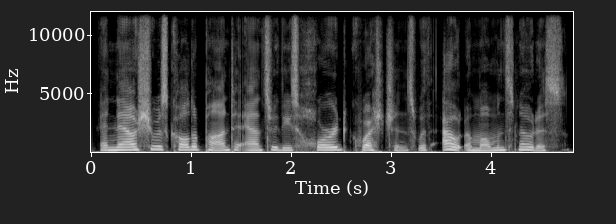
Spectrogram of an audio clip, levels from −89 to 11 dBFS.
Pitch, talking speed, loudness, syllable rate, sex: 205 Hz, 185 wpm, -16 LUFS, 5.4 syllables/s, female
